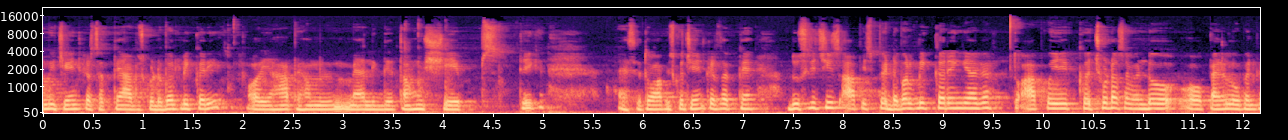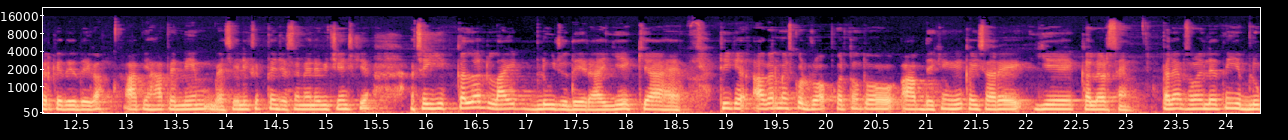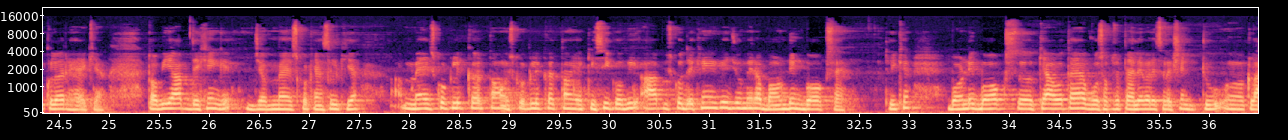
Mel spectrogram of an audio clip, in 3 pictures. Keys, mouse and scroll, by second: 0.9 click, 2.9-5.2 typing, 5.7 click, 8.1 click, 18.3-23.0 drag.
